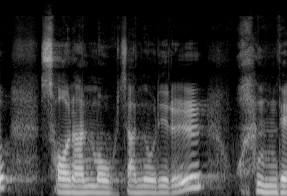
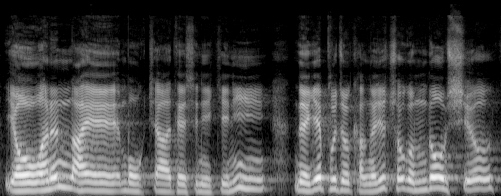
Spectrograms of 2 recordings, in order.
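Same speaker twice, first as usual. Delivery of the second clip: Hamgyeong dialect; 2 semitones higher, 6 dB louder than usual. Retold or imitated. Pastor jokingly reads Psalm 23 to the church in a loud Hamgyeong dialect. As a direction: proclaim it boldly in North Korean Hamgyeong dialect. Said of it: "함경도 버전 하나 더 할까요".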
